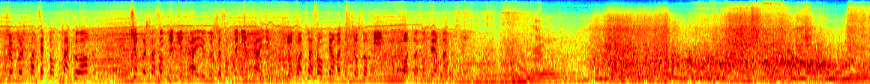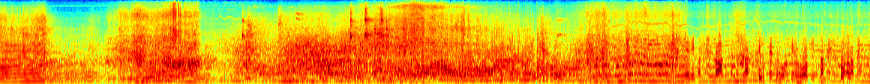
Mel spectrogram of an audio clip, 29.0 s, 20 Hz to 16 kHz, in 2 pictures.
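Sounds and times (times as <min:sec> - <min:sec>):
rally car engine revving: 0:00.0 - 0:29.0.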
